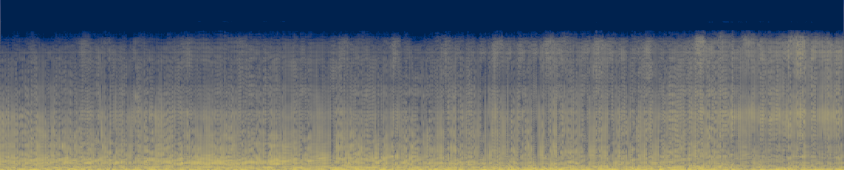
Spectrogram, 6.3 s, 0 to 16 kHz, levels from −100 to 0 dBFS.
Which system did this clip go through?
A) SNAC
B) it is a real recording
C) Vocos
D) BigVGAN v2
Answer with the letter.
D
